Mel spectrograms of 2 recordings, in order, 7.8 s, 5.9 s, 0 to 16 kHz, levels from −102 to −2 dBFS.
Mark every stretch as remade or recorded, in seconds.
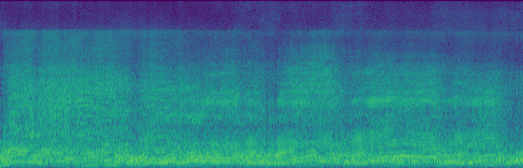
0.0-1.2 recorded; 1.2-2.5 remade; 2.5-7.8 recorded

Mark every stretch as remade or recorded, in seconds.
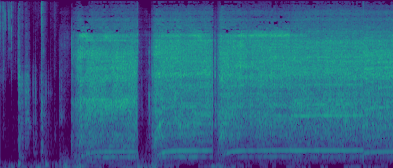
0.0-1.1 recorded; 1.1-4.6 remade; 4.6-5.9 recorded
